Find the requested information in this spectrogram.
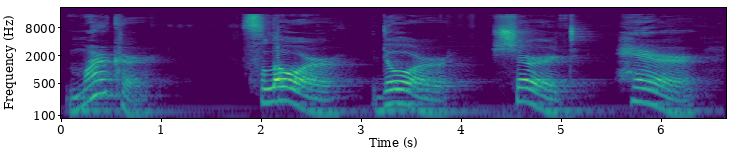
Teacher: And whatever we saw, it's completely about British English. But the Americans, they always pronounce the letter R.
